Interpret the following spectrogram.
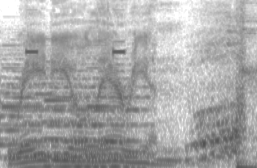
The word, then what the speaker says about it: radiolarian: Radiolarian. Radiolarian? Radiolarian. May I have all the information, please? Radiolarian is the only pronunciation for this noun.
